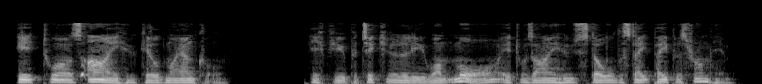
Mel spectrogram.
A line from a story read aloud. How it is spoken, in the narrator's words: There was no sound for a space but the happy chatter of the birds, and then Horne Fisher said calmly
